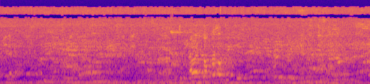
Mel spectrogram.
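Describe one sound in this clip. Water gently splashes and trickles over rocks.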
